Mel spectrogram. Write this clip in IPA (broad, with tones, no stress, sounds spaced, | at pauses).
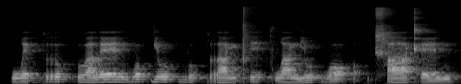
w e˨˩ k̚ p r u˥˩ k̚ ʔ u˧ a̯ l eː˥˩ n b o˥˩ k̚ j u˥˩ ʔ b u˦˥ k̚ p r a˧ ŋ tʰ i˦˥ t̚ k w a˧ ŋ j u˦˥ ʔ b ɔ˨˩ ʔ | t͡ɕʰ aː˦˥ kʰ e˧ n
